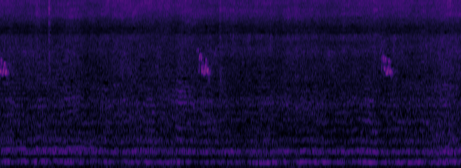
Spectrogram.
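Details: Feral honey bee colony with constant worker traffic, heard as an even, thick buzzing drone with two or three individual bees flying close by as quick higher-pitched zips.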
